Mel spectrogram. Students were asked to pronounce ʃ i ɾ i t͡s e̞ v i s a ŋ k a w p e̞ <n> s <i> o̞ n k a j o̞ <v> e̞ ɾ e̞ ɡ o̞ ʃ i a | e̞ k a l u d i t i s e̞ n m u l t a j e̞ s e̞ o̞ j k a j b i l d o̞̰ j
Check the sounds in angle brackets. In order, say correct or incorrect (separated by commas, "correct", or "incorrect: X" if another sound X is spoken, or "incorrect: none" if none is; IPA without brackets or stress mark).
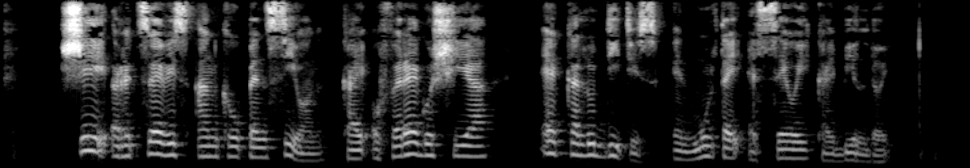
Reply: correct, correct, incorrect: f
